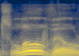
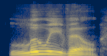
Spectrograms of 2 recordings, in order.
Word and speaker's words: Louisville: here in Kentucky who don't even know how to pron louville right they pronounce it louville it's Louisville was it King L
